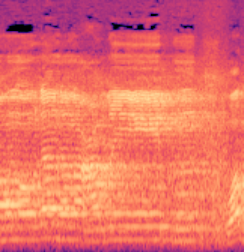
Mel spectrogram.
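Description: A man's voice chanting Quranic recitation in Arabic in a melodic style, holding long notes, through a microphone.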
